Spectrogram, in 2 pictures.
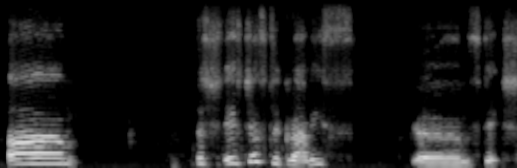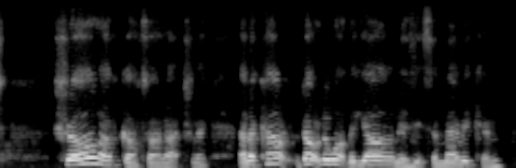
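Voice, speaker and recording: A woman's voice: fairly low pitch, slightly rough. An older woman hosting a casual live stream, chatty and greeting viewers by name between little laughs. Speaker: crochet vlogger. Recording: slightly dull home stream audio.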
